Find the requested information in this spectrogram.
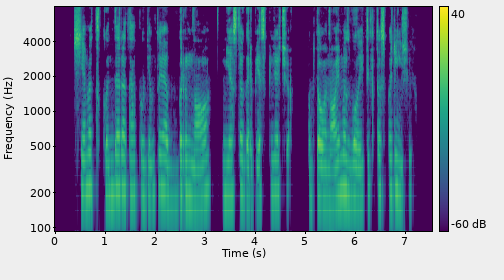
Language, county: Lithuanian, Šiauliai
